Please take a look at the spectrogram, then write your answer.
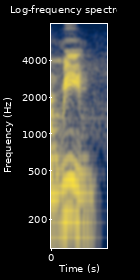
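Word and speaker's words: م: m m you know you push the M sound out of your nose similar or identical to the letter M there's not much else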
